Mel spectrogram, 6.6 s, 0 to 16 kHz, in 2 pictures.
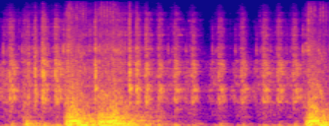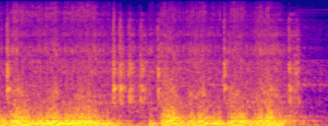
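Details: Kawasaki ZX-12R, about 2000 miles, first start after years of sitting, around 3°C: rough bursts of cranking with short pauses after the battery was reconnected, engine catching and stumbling on a few fires; weak battery suspected.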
